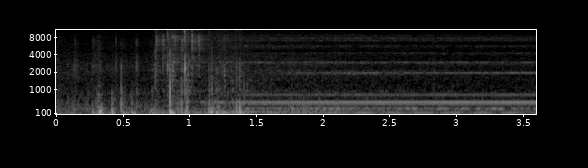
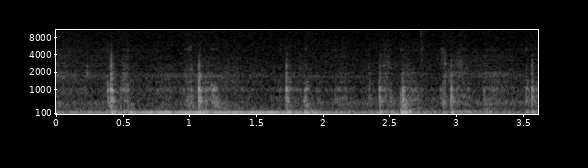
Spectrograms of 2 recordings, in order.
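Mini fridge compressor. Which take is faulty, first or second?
second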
